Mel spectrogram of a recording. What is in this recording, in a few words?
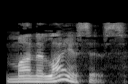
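"moniliasis", English, British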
